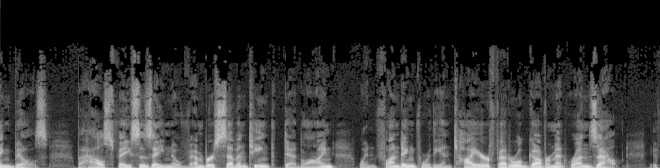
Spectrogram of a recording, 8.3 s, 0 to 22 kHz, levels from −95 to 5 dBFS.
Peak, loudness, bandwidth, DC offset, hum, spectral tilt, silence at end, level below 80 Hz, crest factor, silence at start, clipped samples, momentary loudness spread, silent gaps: 0 dBFS; -15 LUFS; 15.5 kHz; under 0.1%; none; -5.5 dB/octave; 0 s; -36 dBFS; 14 dB; 0 s; under 0.1%; 13 LU; none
